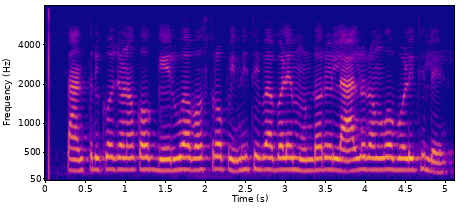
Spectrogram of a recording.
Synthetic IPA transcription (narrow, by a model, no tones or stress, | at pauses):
t̪ant̪ɾikɔd͡ʒɔɽ̃ɔkɔɡeɾuabɔst̪ɾɔpind̪ʱit̪ʰibabeɭemuɳɖɔɾelalɾɔŋɡɔboɭit̪ʰile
